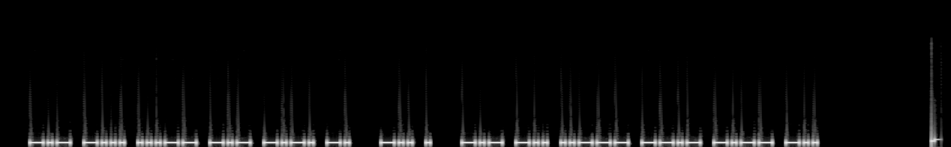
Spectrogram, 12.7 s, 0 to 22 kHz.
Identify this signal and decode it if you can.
Morse code, heard as a keyed tone, about 20 wpm, 700 Hz. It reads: KB3KCN DE KD2QYD
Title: USA Callsign DE Callsign - 6 Characters - 20wpm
